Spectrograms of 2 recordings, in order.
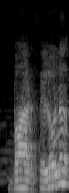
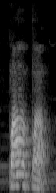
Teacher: Tú te pones la mano delante de la boca y cuando digas B, Barcelona, no hay aire. Pero cuando digas la P, tienes que notar aire.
